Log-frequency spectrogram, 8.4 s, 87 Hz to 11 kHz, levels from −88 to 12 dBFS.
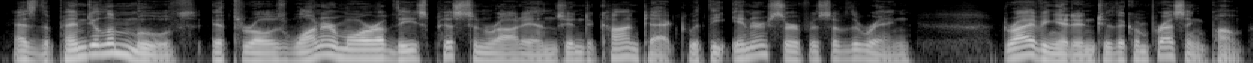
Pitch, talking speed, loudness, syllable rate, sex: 110 Hz, 210 wpm, -19 LUFS, 5.9 syllables/s, male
